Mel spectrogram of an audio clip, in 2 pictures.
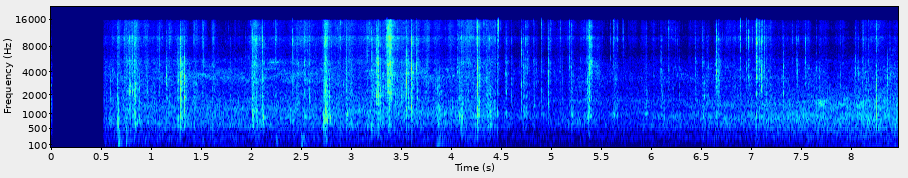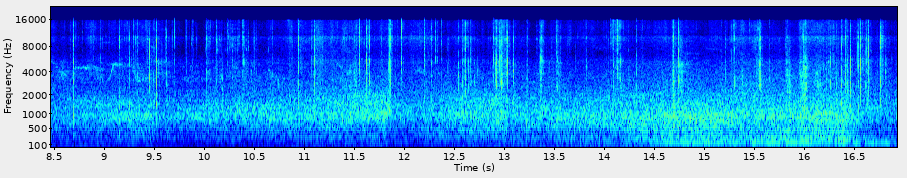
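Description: Dry stick or reed crackling and snapping in irregular sharp cracks as two Dobermans chew and tug on it. A low steady hum comes in about halfway through and grows louder toward the end.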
